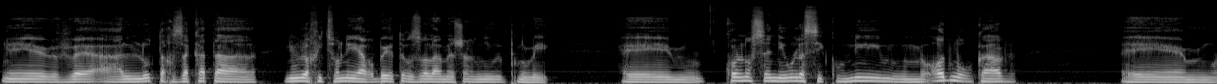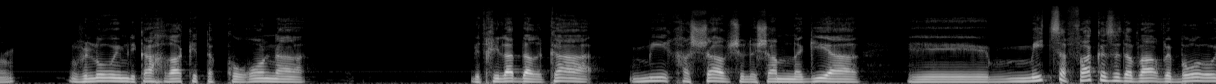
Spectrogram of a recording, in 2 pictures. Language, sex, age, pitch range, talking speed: Hebrew, male, 60-79, 120-180 Hz, 85 wpm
